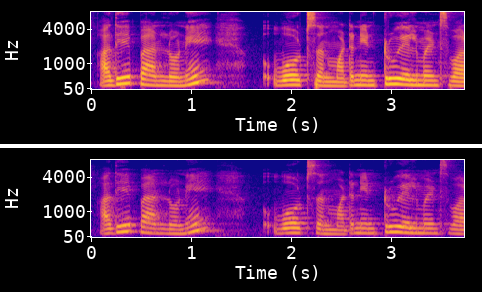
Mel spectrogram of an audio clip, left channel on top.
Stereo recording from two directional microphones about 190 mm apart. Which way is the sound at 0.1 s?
45° left (ahead or behind).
